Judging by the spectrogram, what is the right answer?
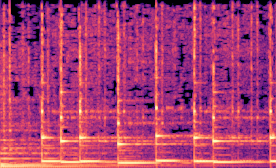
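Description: Background music: a light, bright melody of short struck notes that ring and fade one after another.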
